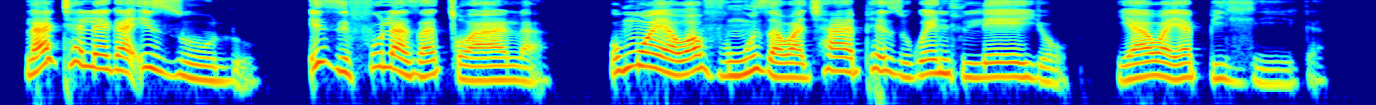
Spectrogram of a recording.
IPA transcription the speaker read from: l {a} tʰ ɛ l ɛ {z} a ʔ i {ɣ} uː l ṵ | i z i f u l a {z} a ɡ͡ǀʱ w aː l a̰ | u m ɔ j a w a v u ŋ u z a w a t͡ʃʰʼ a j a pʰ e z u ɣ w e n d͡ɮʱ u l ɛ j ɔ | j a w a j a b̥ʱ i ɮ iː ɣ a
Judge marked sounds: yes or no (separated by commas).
yes, no, no, yes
